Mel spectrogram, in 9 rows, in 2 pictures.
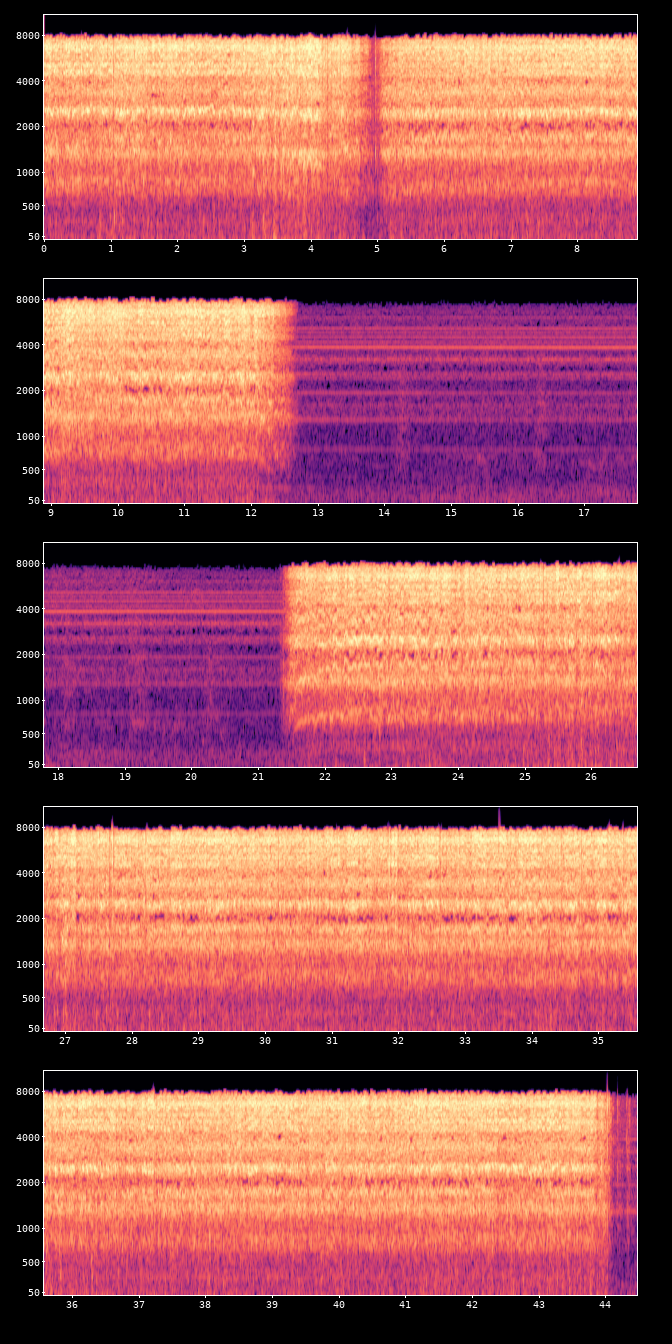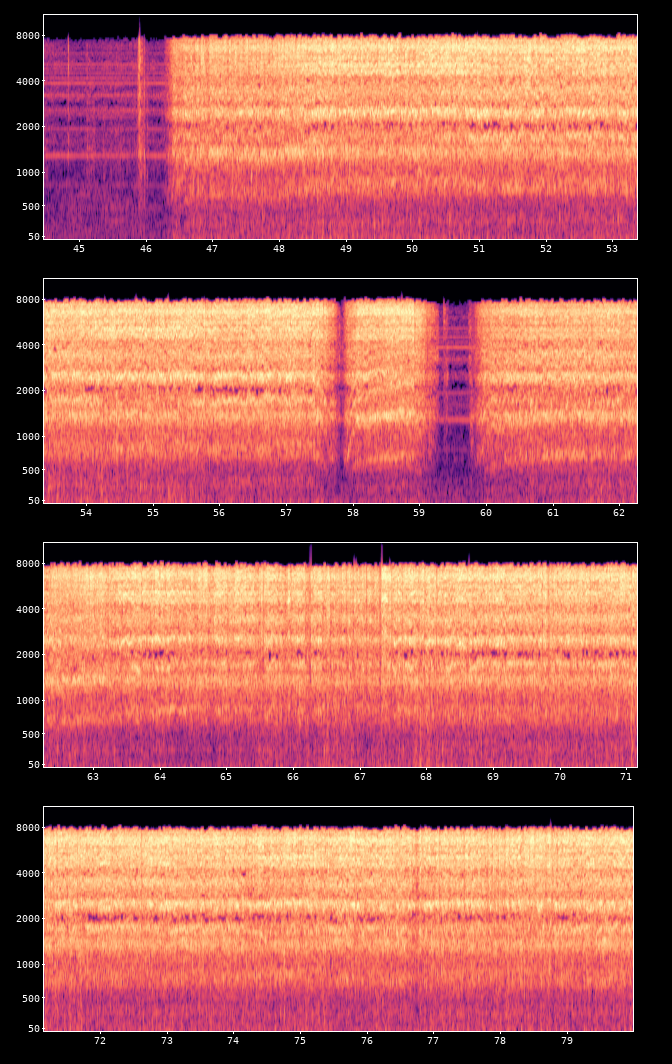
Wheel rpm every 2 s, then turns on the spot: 220, 230, 180, 200, 230, 220, 60, 0, 0, 0, 20, 180, 220, 230, 220, 230, 220, 220, 220, 220, 220, 220, 60, 80, 190, 220, 210, 210, 200, 110, 130, 180, 220, 240, 230, 230, 220, 220, 220, 230.
44-46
